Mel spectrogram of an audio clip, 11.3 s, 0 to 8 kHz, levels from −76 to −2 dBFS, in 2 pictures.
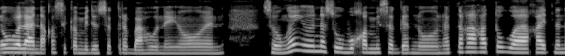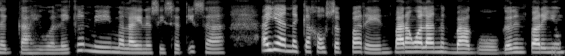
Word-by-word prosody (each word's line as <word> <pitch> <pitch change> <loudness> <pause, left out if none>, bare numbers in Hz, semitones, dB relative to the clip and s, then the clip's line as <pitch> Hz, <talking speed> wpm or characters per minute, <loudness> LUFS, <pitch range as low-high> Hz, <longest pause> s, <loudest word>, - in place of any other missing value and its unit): no'ng 210 +1 0
wala 205 -2 +7
na 185 -1 -3
kasi 205 0 -3
kami 185 -1 -5
do'n 185 0 0
sa 185 - -1
trabaho 175 -2 -4
na 170 0 -5
'yon. 170 +1 -6 0.4
So 195 -2 -2
ngayon 285 +3 -2
nasubok 225 -5 -1
kami 205 0 -2
sa 210 - 0
gano'n 185 -1 -6
at - - -14
nakakatuwa 235 -2 +1
kahit 210 0 0
na 205 0 -4
nagkahiwalay 180 -1 -4
kami, 265 -5 -3
malayo 200 -3 +3
na 195 - -2
sa 200 - -4
isa't 200 +1 -6
isa, 205 -5 -3 0.3
ayan 320 -2 +6
nagkakausap 240 -3 -1
pa 240 0 +1
rin, 200 0 -2
parang 230 +1 +8
walang 245 -1 +6
nagbago, 200 -6 0
gano'n 215 +4 0
pa 225 - +8
rin 225 0 +1
'yong 220 +1 -6
205 Hz, 200 wpm, -23 LUFS, 185-235 Hz, 0.4 s, parang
